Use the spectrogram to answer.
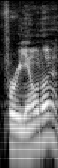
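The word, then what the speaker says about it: Friona: 15 years i've been a church elder named freona that's how you pronounce that freona texas man of the year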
